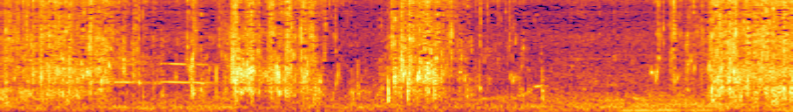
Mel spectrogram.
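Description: A hand swishing and splashing in a tub of muddy water, washing a toy: irregular sloshes and splashes, some louder than others.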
